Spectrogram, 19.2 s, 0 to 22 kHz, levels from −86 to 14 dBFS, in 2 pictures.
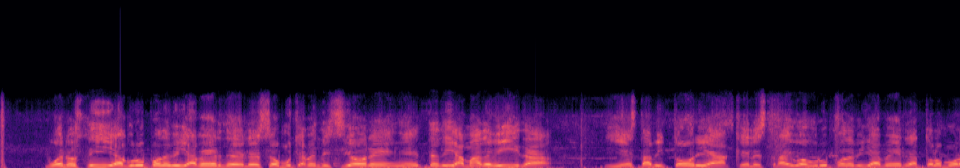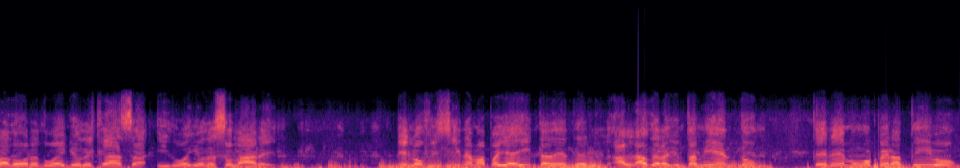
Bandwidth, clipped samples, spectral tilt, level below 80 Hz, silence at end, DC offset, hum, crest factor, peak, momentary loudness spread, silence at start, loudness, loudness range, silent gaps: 10 kHz; under 0.1%; -4.5 dB/octave; -40 dBFS; 0 s; under 0.1%; none; 16 dB; 0 dBFS; 9 LU; 0 s; -15 LUFS; 4 LU; none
